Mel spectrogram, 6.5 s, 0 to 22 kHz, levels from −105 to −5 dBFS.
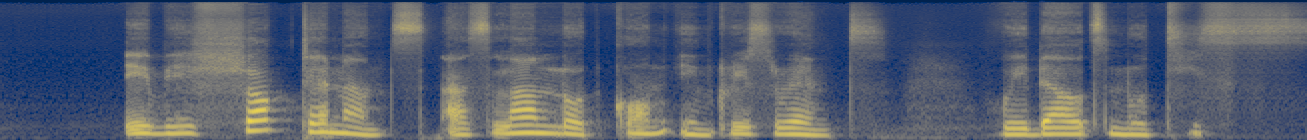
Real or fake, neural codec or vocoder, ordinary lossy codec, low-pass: fake; autoencoder, 48 kHz, 32 numbers a frame, DAC-VAE, trained on Japanese speech; none; none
